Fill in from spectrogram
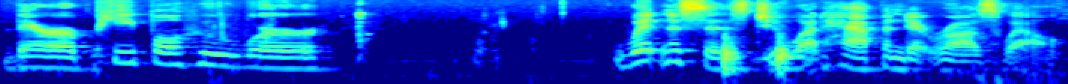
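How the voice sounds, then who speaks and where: A woman's voice: low voice, expressive, measured pace, heavy background noise. A woman on a podcast panel talking casually and emphatically, often repeating herself to agree. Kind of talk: casual conversational discussion.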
